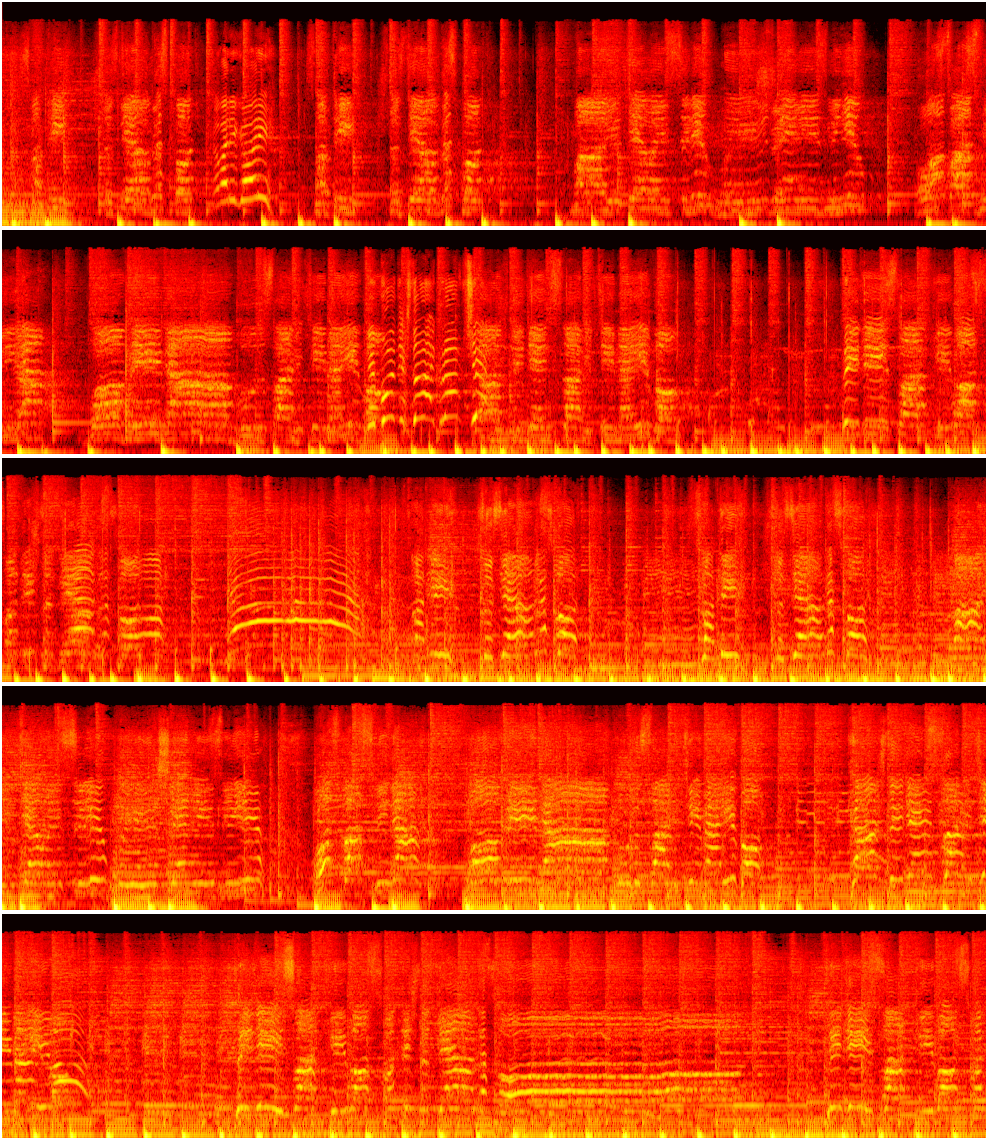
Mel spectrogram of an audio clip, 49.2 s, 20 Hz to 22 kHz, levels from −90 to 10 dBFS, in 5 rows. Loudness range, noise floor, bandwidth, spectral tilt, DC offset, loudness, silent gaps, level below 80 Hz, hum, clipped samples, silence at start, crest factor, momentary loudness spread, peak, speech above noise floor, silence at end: 7 LU; -39 dBFS; 17 kHz; -3 dB/octave; under 0.1%; -20 LUFS; none; -24 dBFS; none; under 0.1%; 0 s; 18 dB; 9 LU; -2 dBFS; 21 dB; 0 s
